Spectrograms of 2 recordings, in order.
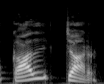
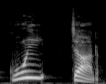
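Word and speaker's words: culture: যেমন দেখো কালচার, একে অনেকে ভুল করে উচ্চারণ করে কুলচার। কেন? CUL কুল, TURE চার, কুলচার। বাট এর উচ্চারণ হবে কালচার।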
